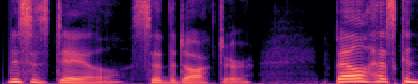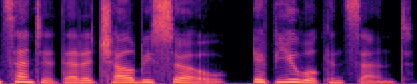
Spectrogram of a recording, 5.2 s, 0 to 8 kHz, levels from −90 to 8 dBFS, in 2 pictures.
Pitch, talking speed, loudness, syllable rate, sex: 215 Hz, 195 wpm, -18 LUFS, 4.7 syllables/s, female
